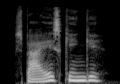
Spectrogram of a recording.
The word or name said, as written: spegeskinke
